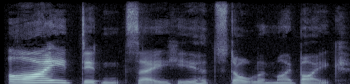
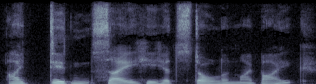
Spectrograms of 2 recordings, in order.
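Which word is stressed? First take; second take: I; didn't. First: The word "I" carries the main stress. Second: The word "didn't" carries the main stress. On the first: It was not the speaker but somebody else who said it. "I can hear that you've stressed I" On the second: Someone claimed it was said, but it was not. "somebody claimed you said this, but in fact, you didn't"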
